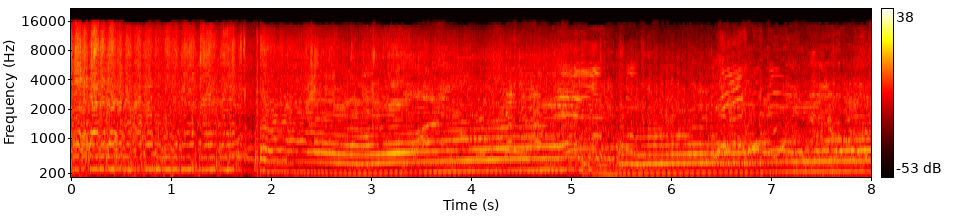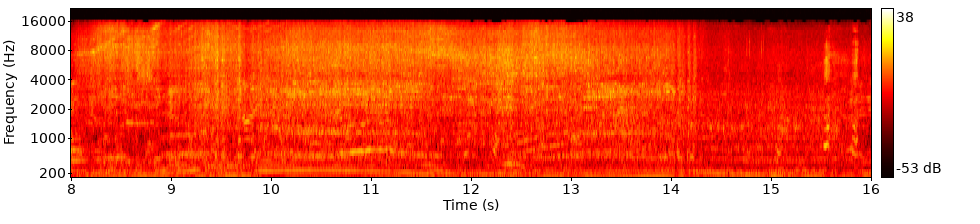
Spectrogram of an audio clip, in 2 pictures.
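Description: Car engines revving at a drag-race start line, their pitch climbing and dropping over and over. About halfway through, an engine is revved up and down in repeated swells.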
